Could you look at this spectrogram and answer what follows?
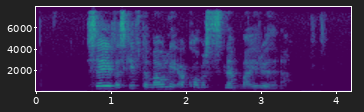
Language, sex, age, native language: Icelandic, female, 40-49, Icelandic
